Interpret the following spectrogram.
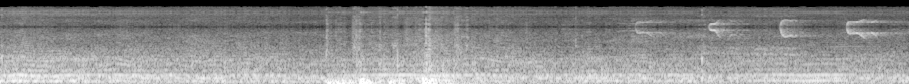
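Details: Steady low droning of honey bees, said to be not so angry, while a beekeeper checks a hive containing one swarm cell; two dull knocks sound midway and a few short high beeps come near the end.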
